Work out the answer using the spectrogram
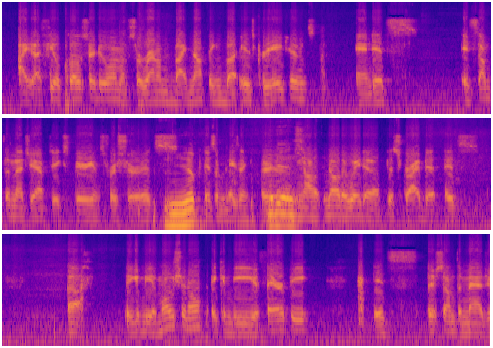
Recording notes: hops on the phone and shoots the shit with me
